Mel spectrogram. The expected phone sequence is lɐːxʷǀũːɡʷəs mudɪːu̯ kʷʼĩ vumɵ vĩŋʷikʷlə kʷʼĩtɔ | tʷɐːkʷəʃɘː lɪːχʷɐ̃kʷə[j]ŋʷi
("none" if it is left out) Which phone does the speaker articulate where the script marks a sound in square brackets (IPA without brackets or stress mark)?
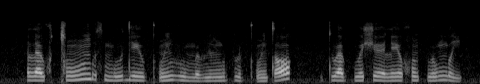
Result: w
